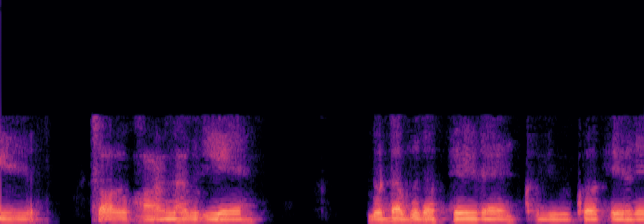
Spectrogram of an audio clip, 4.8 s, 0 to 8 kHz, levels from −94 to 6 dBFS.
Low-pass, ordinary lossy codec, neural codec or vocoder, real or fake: 7.2 kHz; AAC, 16 kbps; codec, 16 kHz in and 24 kHz out, 0.6 kbps, FireRedTTS-2 codec; fake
